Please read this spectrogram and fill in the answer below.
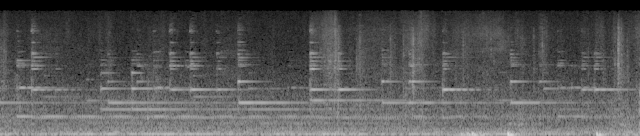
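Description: Wind chimes ringing: several clear metal tones at different pitches sound one after another, each ringing on for a second or so. A low rumble runs underneath, with a couple of soft thumps near the end.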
